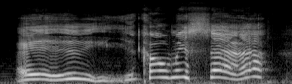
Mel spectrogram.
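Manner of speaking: put-on old man wheezing after laughing. Voicing an old man who wipes his eyes after laughing: old man wheezing after laughter. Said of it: "the wheezes of, like, the tail end of laughter".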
